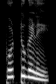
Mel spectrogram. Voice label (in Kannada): "ಪಡುಕುಳಿ", Kannada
